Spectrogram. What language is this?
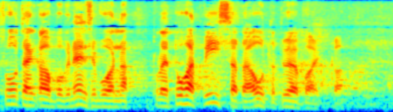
Finnish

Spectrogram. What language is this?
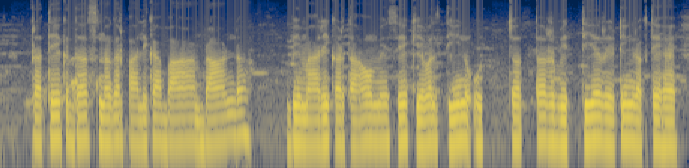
Hindi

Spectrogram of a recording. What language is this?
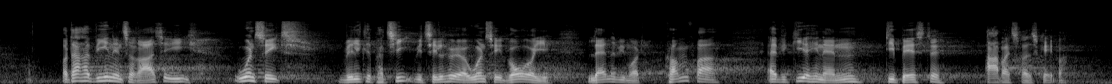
Danish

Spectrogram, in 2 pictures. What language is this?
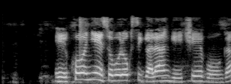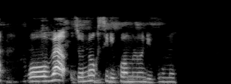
Ganda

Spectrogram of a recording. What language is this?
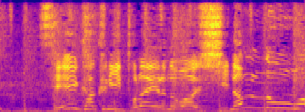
Japanese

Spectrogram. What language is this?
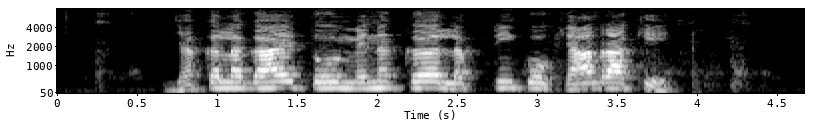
Gurgula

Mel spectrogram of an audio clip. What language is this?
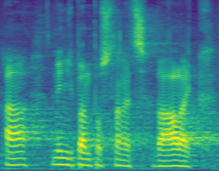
Czech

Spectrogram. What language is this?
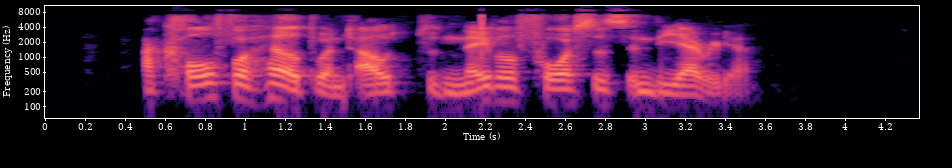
English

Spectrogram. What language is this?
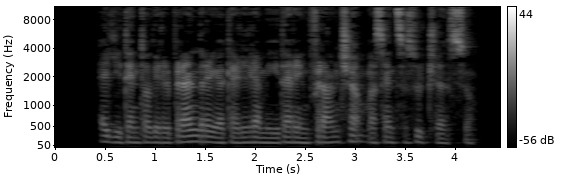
Italian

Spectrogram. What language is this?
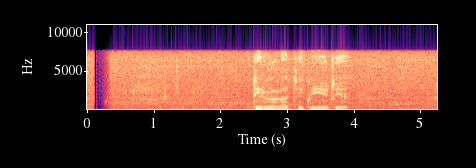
Sinhala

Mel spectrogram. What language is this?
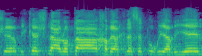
Hebrew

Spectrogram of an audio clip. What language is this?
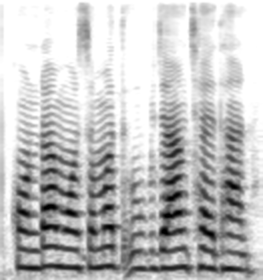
Magahi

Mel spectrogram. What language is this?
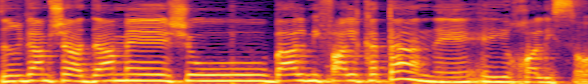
Hebrew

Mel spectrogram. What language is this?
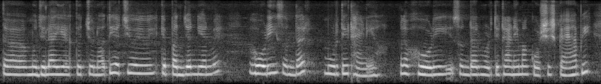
Sindhi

